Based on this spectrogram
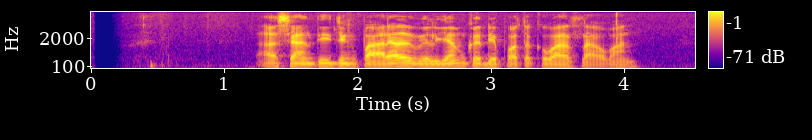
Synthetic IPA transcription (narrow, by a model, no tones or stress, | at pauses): ʔa̰lsant̪id͡ʒɨŋpaɾɛlwilijamkɨrdipɔt̪ɔkəwart̪a̰wan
